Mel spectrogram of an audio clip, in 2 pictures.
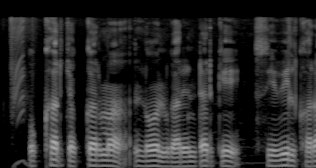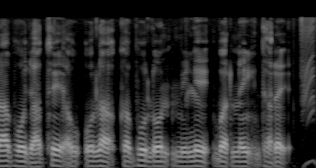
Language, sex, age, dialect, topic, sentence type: Chhattisgarhi, male, 31-35, Eastern, banking, statement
